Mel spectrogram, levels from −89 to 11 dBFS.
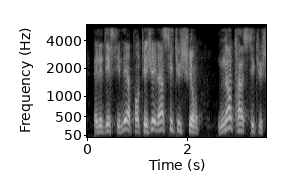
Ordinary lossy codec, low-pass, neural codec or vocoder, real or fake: none; 5.4 kHz; codec, 24 kHz, 3 kbps, HILCodec; fake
